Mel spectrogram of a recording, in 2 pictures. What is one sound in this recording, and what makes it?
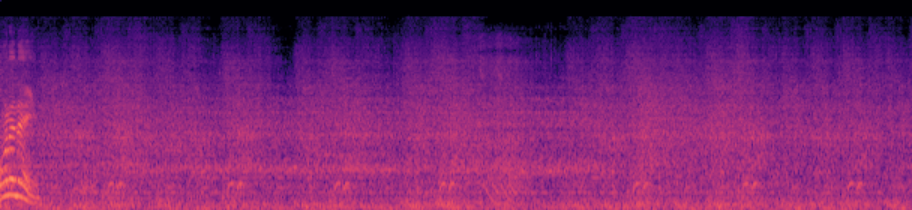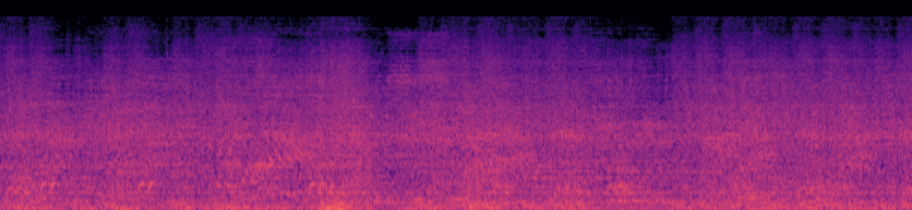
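A sword slashes and clangs against a monster in quick strikes.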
